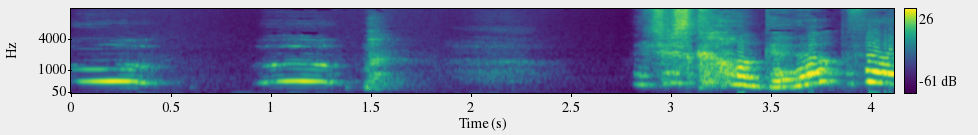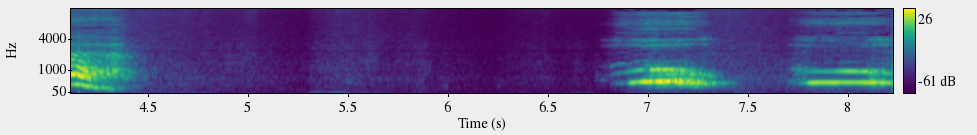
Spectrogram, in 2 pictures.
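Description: A woman's short, high-pitched effort grunts about once a second as she strains and jumps to reach up, then a longer, louder straining cry that slides up and down in pitch. After a pause, two more grunts come near the end.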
